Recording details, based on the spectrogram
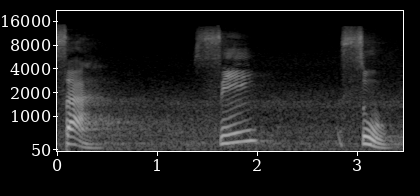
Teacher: Berikutnya huruf sa diucapkan sebagaimana kita mengucapkan huruf sa, yaitu ujung lidah di antara dua gigi seri kita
